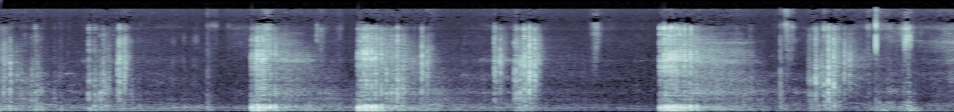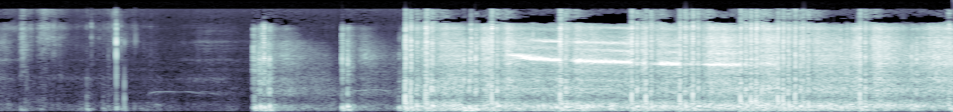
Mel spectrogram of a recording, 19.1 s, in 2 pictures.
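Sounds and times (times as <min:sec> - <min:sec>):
fireworks bangs echoing: 0:02.5 - 0:05.6, 0:06.6 - 0:08.7, 0:12.0 - 0:19.0
fireworks pops and crackles: 0:08.0 - 0:09.2, 0:12.1 - 0:19.0.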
